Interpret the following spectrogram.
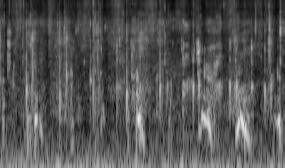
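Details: Max, a pet dog, licking his owner's face with zeal: loud wet slurps and tongue smacks in quick bursts, with a few low, throaty breath sounds between the laps.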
